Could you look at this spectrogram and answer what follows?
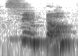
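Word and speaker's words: symptom: অর্থ বাংলা লক্ষণ সূচক বা চিহ্ন শিরোনিম হচ্ছে সিমটম সাইন ইন্ডিকেশন সিমটম যেমন আমরা গ্রামার শিখাতে গিয়ে বলি লক্ষণ বা সিমটম কি?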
